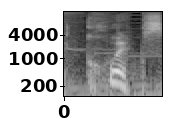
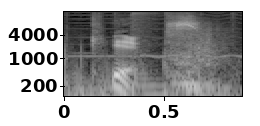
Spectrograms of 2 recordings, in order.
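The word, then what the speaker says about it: Qix: role playing games entirely I see people say Quicks a lot that's wrong it's actually pronounced kicks Paton is another game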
